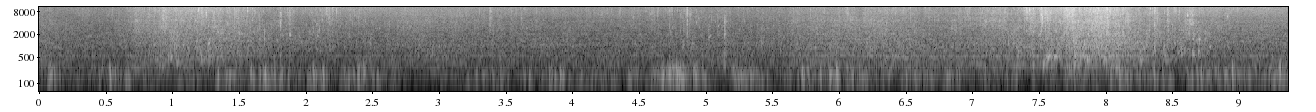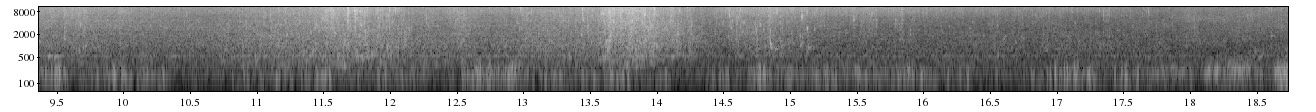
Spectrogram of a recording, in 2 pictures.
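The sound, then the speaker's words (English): Pacific Ocean waves washing onto the shore where mussels cling: a continuous broad rushing wash that swells into a few stronger surges, with no voices. “So this is the sound of the Pacific.”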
